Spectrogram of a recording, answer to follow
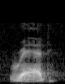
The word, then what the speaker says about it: read: and the past participle, the sound is different. So it sounds like the color red. So again, in the base form, it's read, in the past, red, and the past participle, red, without changing the spelling.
